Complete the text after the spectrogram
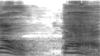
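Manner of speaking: stern, loud, high scolding yell. Retelling how a chat bot responds to a viewer: imitating someone yelling. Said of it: "is like yelling at him".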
